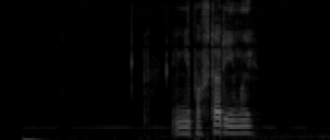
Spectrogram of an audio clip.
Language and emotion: Russian, neutral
